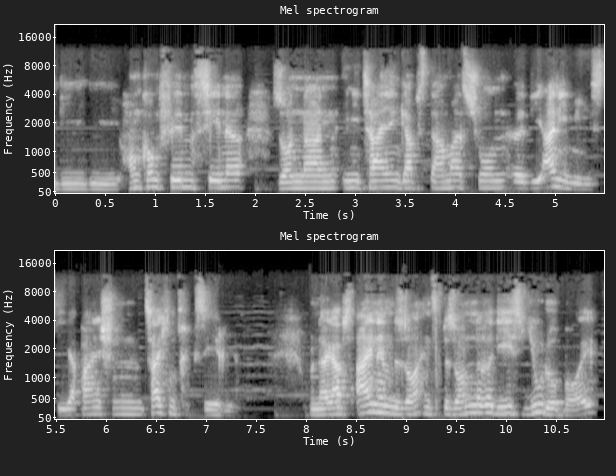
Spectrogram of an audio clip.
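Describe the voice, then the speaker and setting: A man in his fifties, raised between Italy and Germany, telling his story as an interview guest, rambling with many fillers and restarts. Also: fairly high pitch. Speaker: kung fu teacher, guest. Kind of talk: casual interview talk.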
